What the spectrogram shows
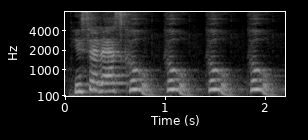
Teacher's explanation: so that's an L turning into a vowel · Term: vocalization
